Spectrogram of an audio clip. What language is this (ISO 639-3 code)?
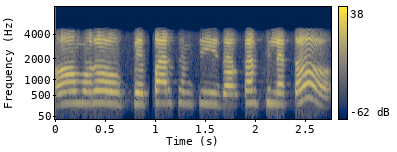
ori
